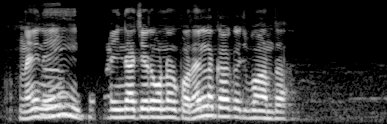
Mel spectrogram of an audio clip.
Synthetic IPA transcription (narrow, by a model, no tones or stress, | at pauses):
nəĩːnəĩːĩnãːt͡ʃeːɾoʊnaːnuːpəd̪aːniləɡaːkət͡ʃʰbãːnd̪aː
